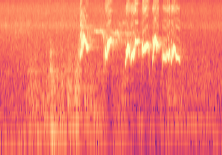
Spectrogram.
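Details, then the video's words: Red-whiskered bulbul song in the southern master style, played to stimulate caged birds and teach young birds: a quick phrase of five or six bright, warbled notes over about one second, dipping and rising, with a faint low hum beneath. "เสียงนกกรงหัวจุก สำหรับต่อ หรือ เปิดให้นกคึก เสียงเพราะๆ"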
